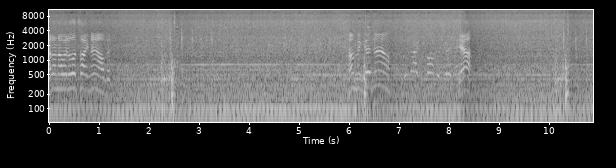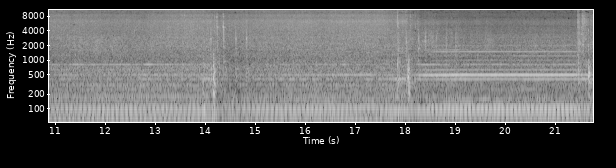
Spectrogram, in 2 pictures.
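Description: A truck engine hums steadily nearby.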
